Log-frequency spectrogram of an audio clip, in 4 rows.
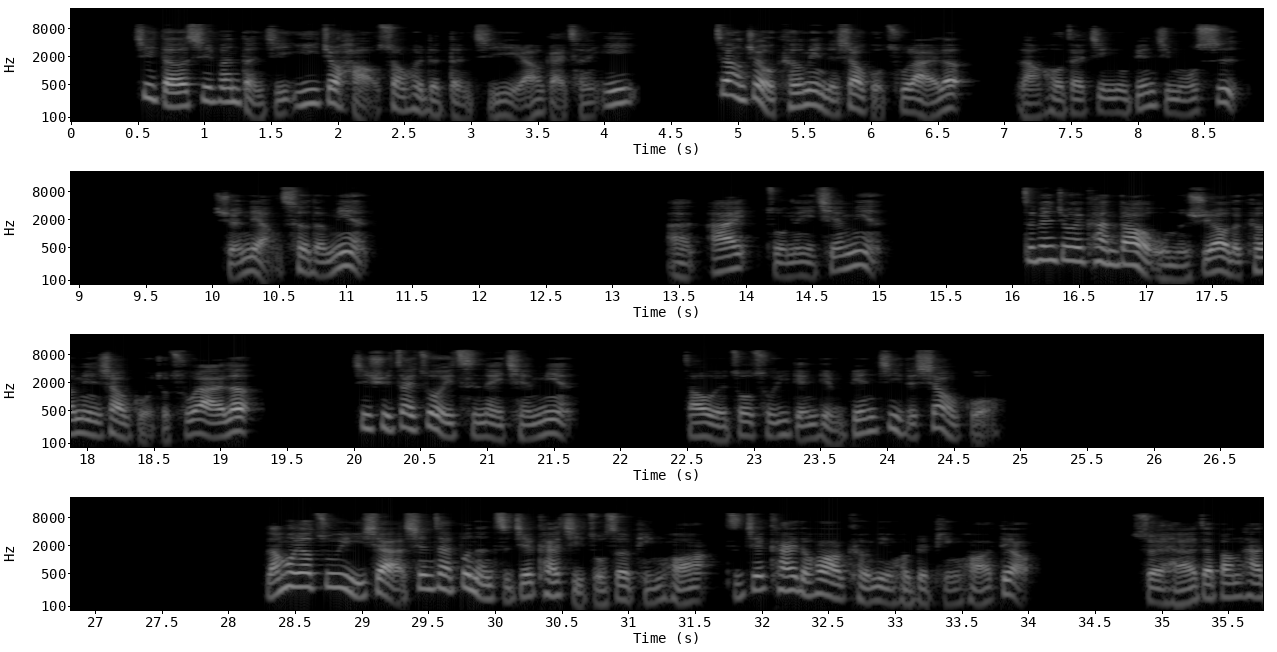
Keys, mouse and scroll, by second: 2.2 click, 3.2 KP_1, 4.2-4.6 middle drag, 5.2-5.7 middle drag, 6.3 Tab, 6.7 middle drag, 7.2 click, 8.1 alt+click, 8.8 click, 8.8 scroll down 1, 9.2 3, 10.0 alt+click, 10.9 middle click, 11.6 shift+click, 12.0-12.4 middle drag, 12.4 scroll down 1, 12.9 scroll up 1, 13.7 scroll up 3, 13.9 i, 15.5 middle click, 16.6 middle click, 17.0-18.1 scroll down 1, 18.1-19.2 middle drag, 23.1 middle drag, 23.4 Tab, 23.8 middle click, 24.6-25.3 middle drag, 24.6 scroll up 1, 25.4-26.2 scroll down 2, 25.6-26.3 middle drag, 27.7-28.2 scroll up 2, 28.3 scroll down 1, 28.4 scroll down 1, 29.3 middle click, 29.9-30.7 right drag, 31.2 middle drag, 32.7-33.8 right drag, 34.1-34.4 middle drag.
